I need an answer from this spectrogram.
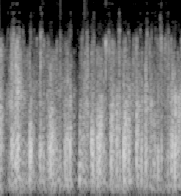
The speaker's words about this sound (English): Can you hear that? Yeah, it sounds like a really bad a clapping.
